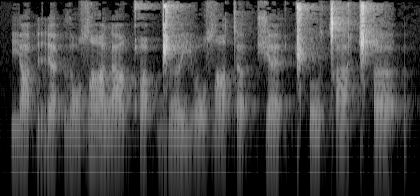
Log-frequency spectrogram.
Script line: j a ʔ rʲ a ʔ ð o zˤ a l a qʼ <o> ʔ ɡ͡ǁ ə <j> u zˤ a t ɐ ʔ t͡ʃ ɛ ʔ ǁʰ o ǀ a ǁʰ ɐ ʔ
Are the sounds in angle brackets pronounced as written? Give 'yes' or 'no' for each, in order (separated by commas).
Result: yes, yes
